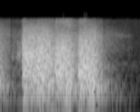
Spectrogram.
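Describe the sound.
Two loud gunshots during a nighttime Western-style ambush, each a sustained, roaring blast about a second apart, with no voices.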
